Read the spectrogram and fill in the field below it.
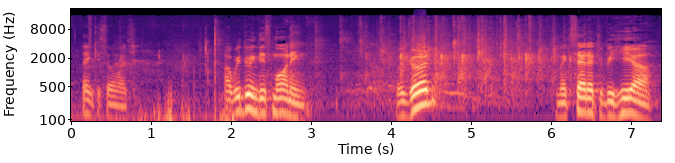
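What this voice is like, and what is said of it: Kenyan English accent. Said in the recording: “my accent doesn't suggest that ... born and raised in a place called Matare, all the way in Africa, Nairobi, Kenya”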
